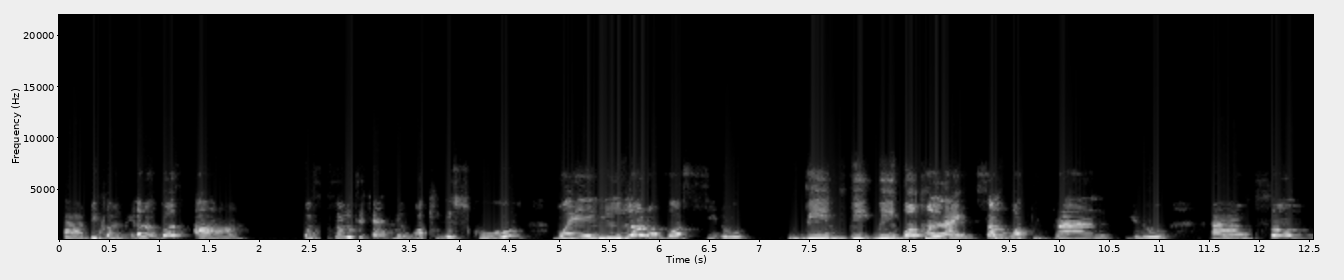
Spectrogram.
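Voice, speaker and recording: Nigerian woman hosting over a tinny line. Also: on the high side. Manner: lively, chatty, jokes with the audience. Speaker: webinar host. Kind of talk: hosting an online session. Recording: tinny phone-like sound.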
